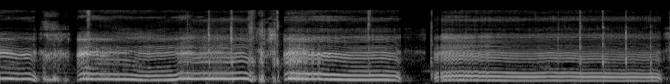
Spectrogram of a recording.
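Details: An upset dog, whose owner asks whether it is really that mad, gives long sustained moaning grumbles. Each steady, slightly wavering tone lasts one to two seconds, separated by brief gaps.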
